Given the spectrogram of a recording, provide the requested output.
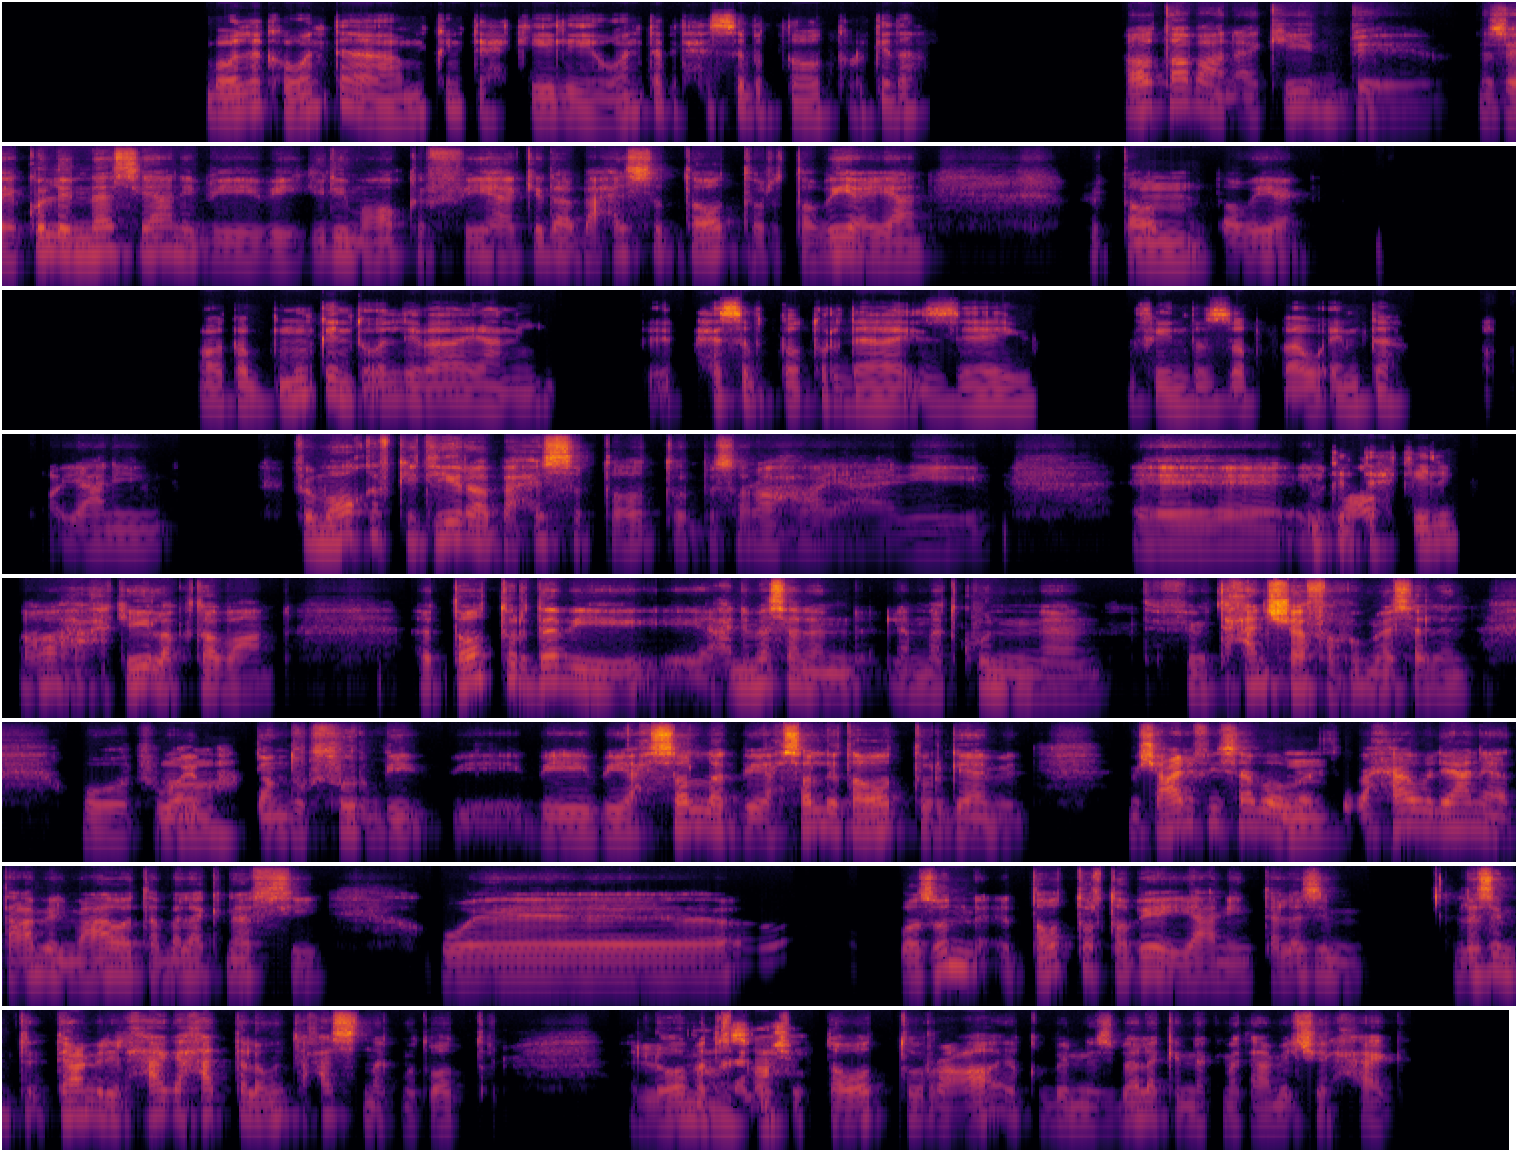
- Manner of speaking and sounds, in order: tapping; other background noise; laughing while speaking: "شفوي مثلًا"
- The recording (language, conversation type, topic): Arabic, podcast, إزاي بتتعامل مع التوتر اليومي؟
